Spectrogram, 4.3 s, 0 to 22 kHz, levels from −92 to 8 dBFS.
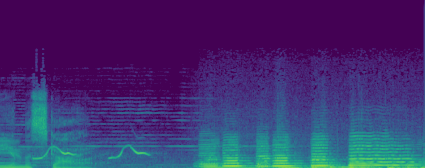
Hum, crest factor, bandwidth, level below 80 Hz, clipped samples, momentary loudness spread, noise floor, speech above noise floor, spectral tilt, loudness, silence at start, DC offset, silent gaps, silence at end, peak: none; 18 dB; 10.5 kHz; -28 dBFS; under 0.1%; 14 LU; -42 dBFS; 23 dB; -5.5 dB/octave; -17 LUFS; 0 s; under 0.1%; none; 0 s; 0 dBFS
